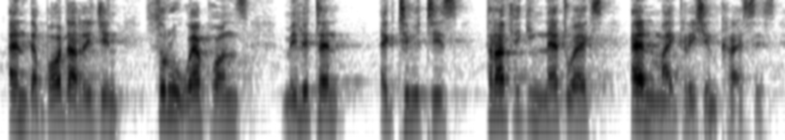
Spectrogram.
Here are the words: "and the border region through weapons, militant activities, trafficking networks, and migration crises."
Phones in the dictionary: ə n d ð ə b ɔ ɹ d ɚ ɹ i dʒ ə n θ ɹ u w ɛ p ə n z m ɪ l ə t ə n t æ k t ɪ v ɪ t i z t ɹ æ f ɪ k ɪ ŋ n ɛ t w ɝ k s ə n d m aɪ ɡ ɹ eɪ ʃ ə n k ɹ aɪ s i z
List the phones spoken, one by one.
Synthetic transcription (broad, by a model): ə n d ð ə b ɔ d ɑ ɹ i dʒ ə n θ ɹ u w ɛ p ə n s m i l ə t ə n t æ k t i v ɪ t i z t ɹ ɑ f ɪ k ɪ ŋ n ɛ t w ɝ k s ə n d m aɪ ɡ ɹ eɪ ʃ ə n k ɹ aɪ s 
